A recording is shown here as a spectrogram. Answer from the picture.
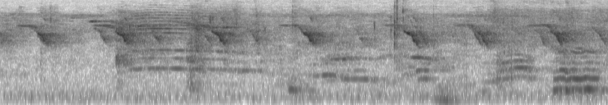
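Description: A bird chirping over and over in short falling notes, two or three a second, with a few lower clucking calls among them.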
